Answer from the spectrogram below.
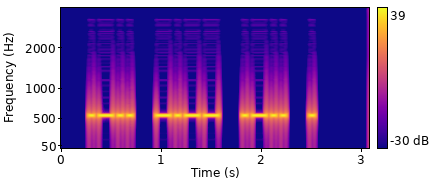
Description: Morse code, heard as a keyed tone, about 25 wpm, spaced as for 20 wpm, 550 Hz. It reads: LYLE
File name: podcast / News headlines-1x-25x20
